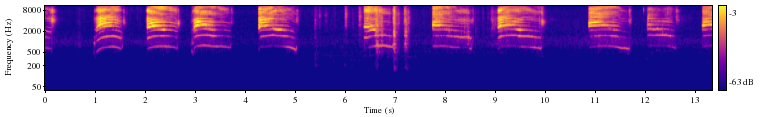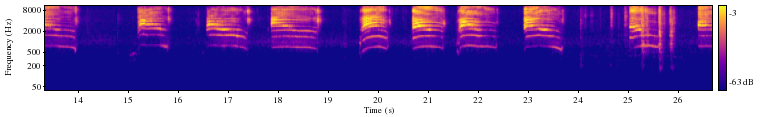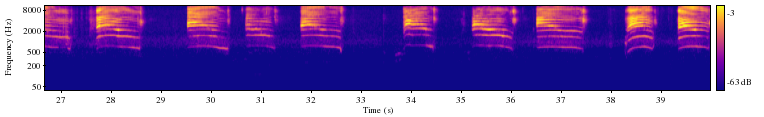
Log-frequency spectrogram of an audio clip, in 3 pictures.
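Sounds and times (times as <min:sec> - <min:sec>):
cat meowing: 0:01.0 - 0:05.1, 0:07.8 - 0:10.0, 0:10.9 - 0:12.6, 0:13.2 - 0:14.0, 0:15.2 - 0:15.8, 0:16.6 - 0:18.9, 0:19.6 - 0:23.7, 0:26.4 - 0:28.7, 0:29.5 - 0:32.7, 0:33.8 - 0:34.6, 0:35.2 - 0:37.6, 0:38.3 - 0:39.9.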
